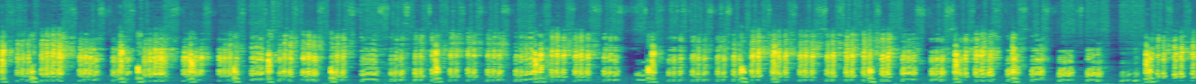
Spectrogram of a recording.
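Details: White-breasted waterhen lure calls, a long dense stream of grating, croaky notes repeated rapidly and overlapping, with barely any pauses across the recording.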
